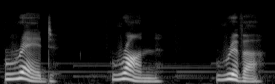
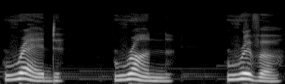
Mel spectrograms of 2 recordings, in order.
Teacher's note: Le R anglais est très différent du R français. La langue ne vibre pas et ne touche pas le fond de la gorge. Elle se recule et se courbe légèrement.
